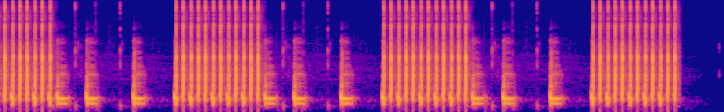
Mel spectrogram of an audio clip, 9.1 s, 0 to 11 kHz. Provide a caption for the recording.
RIVIERE Anna 2017-2018-Aliens War
To create this sound, I recorded myself taping on my computer keyboard. Then with Audacity I reduced the ambiant sound and I isolated two sounds that were completely different. Then I decided to associate both of them. One remembered me the sound of the plastic games when someone pulled the trigger. And the other one sounded as if there was a notification on a computer.
So, I copied the first sound several times and I added the other sound after it. In order to create a rhythm I added some silence and I repeated the second sound three times. I also modified the low and high sounds to make sure that one sound was louder than the other.
This association made me think of a plastic guns struggle. It reminds me of the aliens war with weird sounds that come from galactic arms.
Typologie/morphologie de P. Schaeffer
Descriptif : Ici on entend à trois reprises des impulsions toniques (N’) avant que ne se fassent entendre plusieurs impulsions complexes (X") répétées.
galactic, science-fiction, war, aliens, toys, guns, fighting, plastic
